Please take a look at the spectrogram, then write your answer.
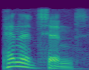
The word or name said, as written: penitent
